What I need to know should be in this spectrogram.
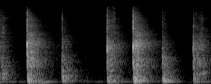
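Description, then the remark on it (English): Tap shoes bought from Amazon making slow shuffle steps: six sharp, bright metallic taps in an uneven rhythm, each with a quick attack and short decay, with no voices. “Listen to those shuffles. They're slow, but they're a shuffle.”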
